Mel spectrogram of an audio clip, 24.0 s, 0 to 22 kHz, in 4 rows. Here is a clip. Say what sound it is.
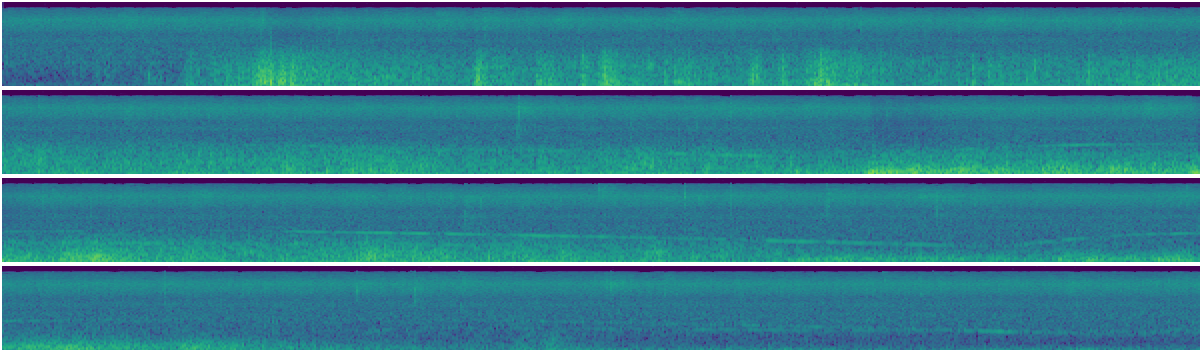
This is a pack of the very best recordings of thunder I made through April and May of this year. Many very loud and impressive thunder cracks, sometimes peaking the capabilities of my Tascam DR-03. Lots of good bass rumbles as well, and, as I always mention with such recordings, the actual file is much better quality than the preview, and be sure you have good speakers or headphones when you listen to them.
water, pour, pitter-patter, rain, lightning, bass, loud, boom, splash, cats-and-dogs, deep, thunder, rumble, crack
